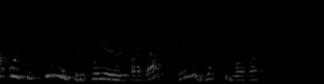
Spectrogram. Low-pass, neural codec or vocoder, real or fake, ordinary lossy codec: 3.6 kHz; codec, 24 kHz, 3.1 kbps, DualCodec; fake; MP3, 32 kbps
